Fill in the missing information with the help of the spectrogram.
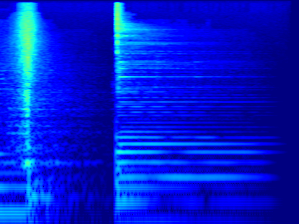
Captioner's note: air whooshing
